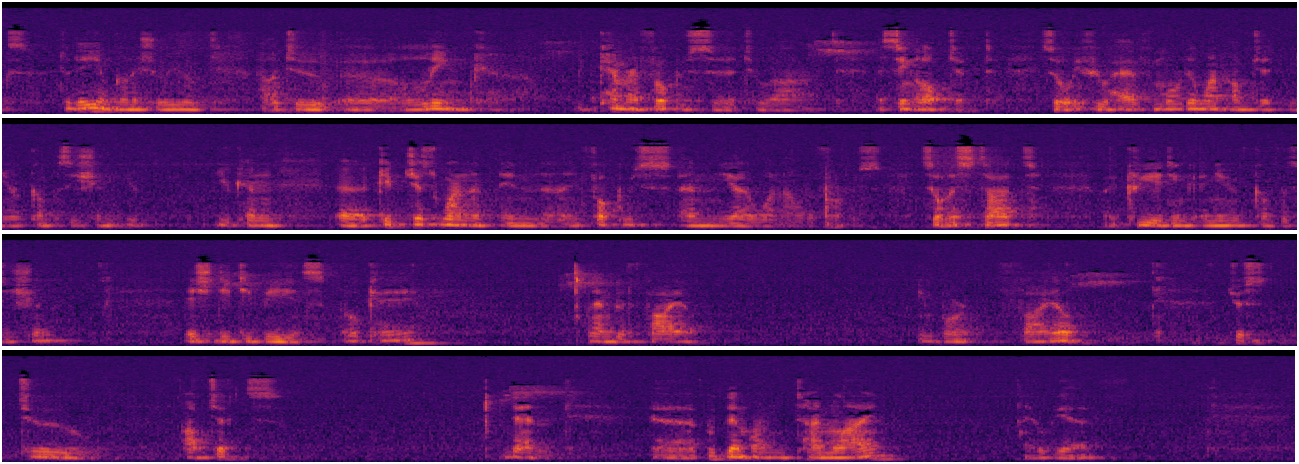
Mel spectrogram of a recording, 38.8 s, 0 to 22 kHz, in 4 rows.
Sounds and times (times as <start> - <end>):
Speech: 0.0 - 20.0, 20.8 - 22.8, 23.8 - 24.8, 26.3 - 31.3, 32.8 - 35.9, 36.8 - 37.5.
